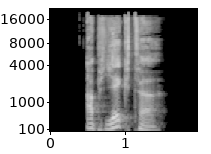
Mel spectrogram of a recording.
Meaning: 1. comparative degree of abjekt 2. inflection of abjekt: strong/mixed nominative masculine singular 3. inflection of abjekt: strong genitive/dative feminine singular
- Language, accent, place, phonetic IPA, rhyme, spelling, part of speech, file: German, Germany, Berlin, [apˈjɛktɐ], -ɛktɐ, abjekter, adjective, De-abjekter.ogg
